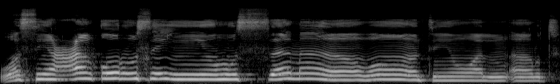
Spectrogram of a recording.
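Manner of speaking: slow chanted tajweed recitation; Quran recitation. Acted. Teacher recites the verse for students, slow melodic chant.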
